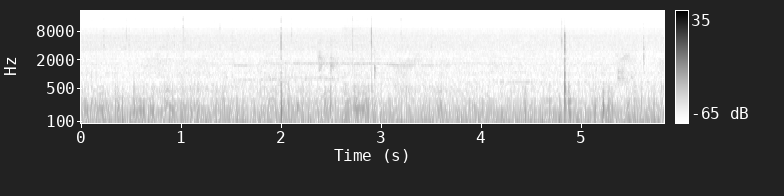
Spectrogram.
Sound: rooster crows

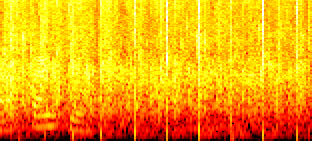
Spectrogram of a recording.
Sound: applause

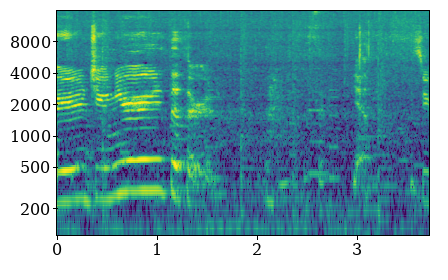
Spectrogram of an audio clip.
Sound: sighs

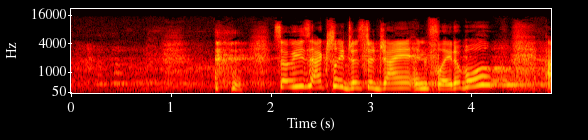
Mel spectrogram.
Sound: all laugh

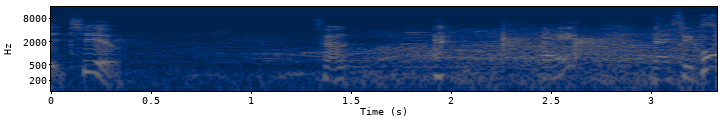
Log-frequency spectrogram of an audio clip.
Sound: audience gasps

